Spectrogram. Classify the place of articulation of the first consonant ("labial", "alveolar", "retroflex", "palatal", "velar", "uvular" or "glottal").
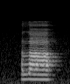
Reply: alveolar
